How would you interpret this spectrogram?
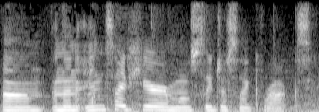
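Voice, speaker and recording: A woman's voice: mid-range voice, little pitch movement, measured pace, fairly bright tone. Young woman chatting casually over music. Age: young adult. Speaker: vlogger. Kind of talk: casual vlog chat. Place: carpeted bedroom at home.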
